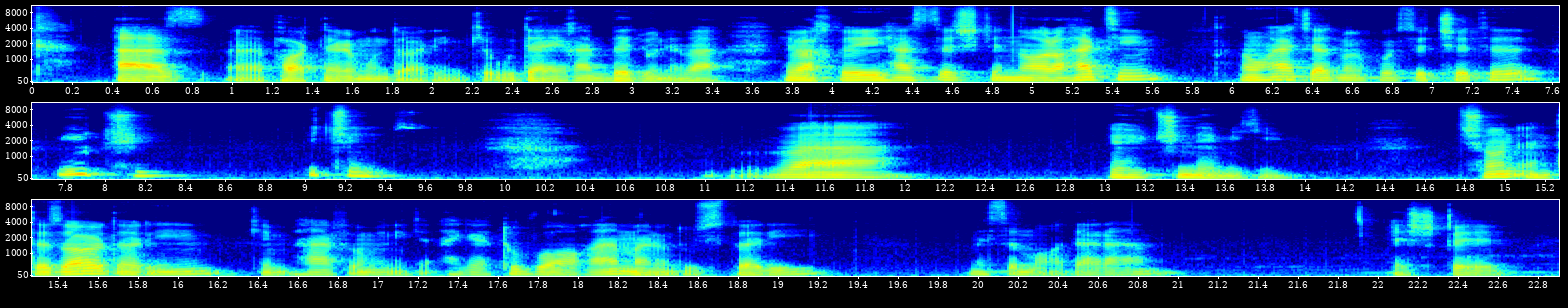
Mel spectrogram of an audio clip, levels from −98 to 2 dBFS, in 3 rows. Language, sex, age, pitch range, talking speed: Persian, male, 30-49, 90-110 Hz, 110 wpm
